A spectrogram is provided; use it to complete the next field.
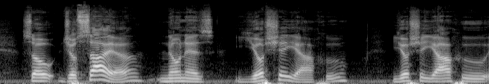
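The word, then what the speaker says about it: יֹאשִׁיָּהוּ: josiah known as yoshiyachu yoshiyahu is how you pronounce his name in the hebrew tongue yoshiyahu or josiah was eight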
